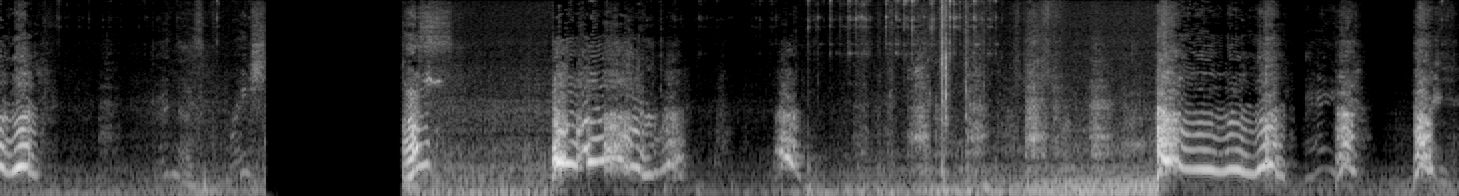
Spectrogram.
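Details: Tonka, an Alaskan Malamute excited in a car at a park, gives scattered wavering howls and yelps between quieter stretches, with engine rumble and occasional human voices in the background.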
